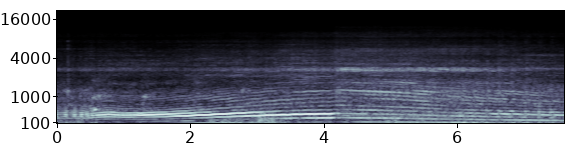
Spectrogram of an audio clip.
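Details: Kawasaki KS II-50 two-stroke, after carburetor service and tank cleaning, with oil mixed into the fuel because the automatic oil pump is in doubt; crisp note climbs smoothly then holds steady high revs without stumbling or bogging.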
